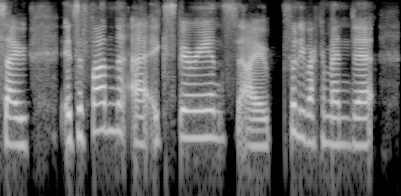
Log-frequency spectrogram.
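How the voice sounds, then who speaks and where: In a strong British accent, a woman speaks with ordinary pitch variation in a dry, close sound with no echo. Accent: British English, still strong. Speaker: customer success executive, speaker. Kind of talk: short talk.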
